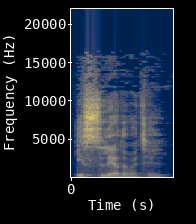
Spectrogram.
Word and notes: issledovatel': Russian

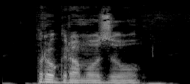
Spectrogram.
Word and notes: programozo: Hungarian

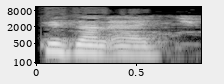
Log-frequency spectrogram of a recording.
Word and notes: tizenegy: Hungarian

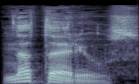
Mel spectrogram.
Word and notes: notarius: Russian

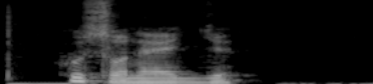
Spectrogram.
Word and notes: huszonegy: Hungarian

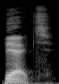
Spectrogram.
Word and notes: pjat-: Russian

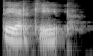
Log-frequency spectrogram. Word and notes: terkep: Hungarian

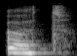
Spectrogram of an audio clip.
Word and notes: ot: Hungarian

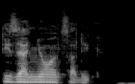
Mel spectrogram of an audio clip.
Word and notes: tizennyolcadik: Hungarian

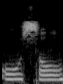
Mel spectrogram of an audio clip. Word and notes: uszo: Hungarian

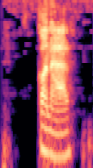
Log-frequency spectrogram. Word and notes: kanal: Hungarian

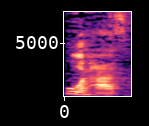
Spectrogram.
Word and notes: korhaz: Hungarian

